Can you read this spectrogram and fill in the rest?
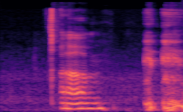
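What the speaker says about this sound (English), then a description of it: "And I'm getting a little cough." A person clears their throat twice in quick succession, a short raspy burst then a second, close and fairly loud.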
